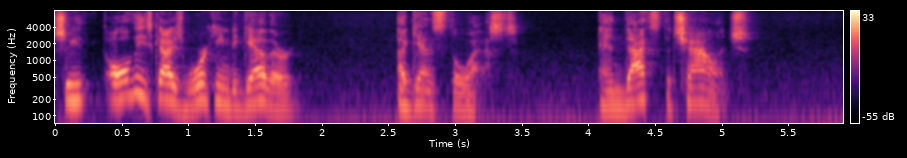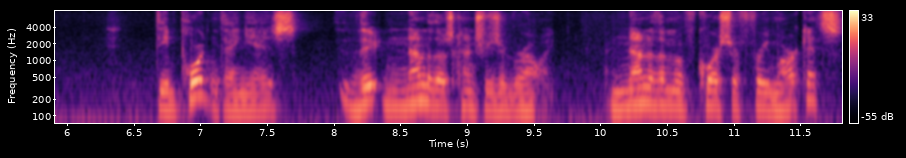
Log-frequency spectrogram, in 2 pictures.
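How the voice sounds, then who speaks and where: Somewhat breathy and dark, mellow in tone, a man with a fairly high pitch and ordinary pitch variation talks at a moderate pace, leaving long, frequent pauses. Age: 60s. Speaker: political analyst. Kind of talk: interview.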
